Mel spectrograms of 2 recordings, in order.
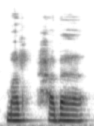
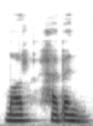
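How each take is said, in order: First: The word ends on a vowel with no final N. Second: The word ends with a final N sound. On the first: It is a more casual way of saying it. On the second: It is the full form with the double vowel.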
